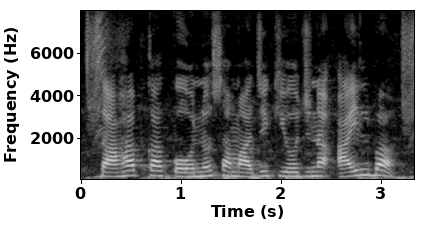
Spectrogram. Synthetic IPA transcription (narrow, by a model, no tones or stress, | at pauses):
saːɦəbkakɔːnosamaːd͡ʒɪkjoːd͡ʒnaʔaːɪlbaː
